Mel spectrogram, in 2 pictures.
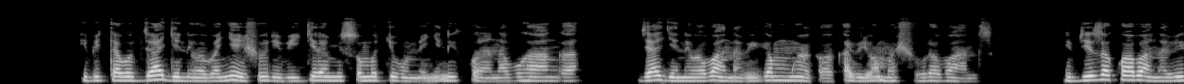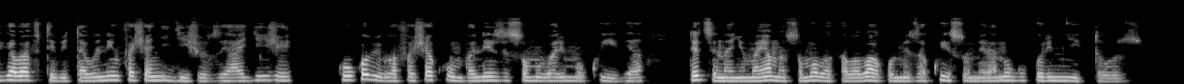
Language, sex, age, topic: Kinyarwanda, female, 18-24, education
